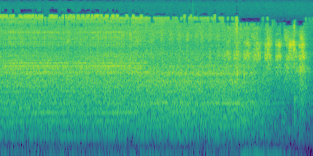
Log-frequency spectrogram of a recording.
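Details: Loud broadband vehicle noise roars throughout a sunset safari drive, with a few rattling bursts near the end and no animal calls.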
